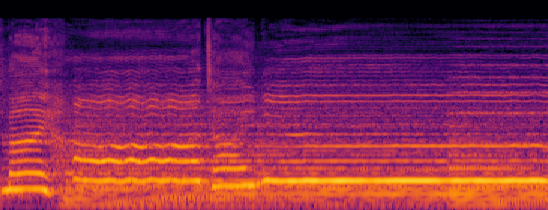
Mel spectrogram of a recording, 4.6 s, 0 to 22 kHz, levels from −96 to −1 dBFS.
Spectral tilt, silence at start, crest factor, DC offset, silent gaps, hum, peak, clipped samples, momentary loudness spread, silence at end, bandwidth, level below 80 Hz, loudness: -5.5 dB/octave; 0 s; 10 dB; under 0.1%; none; none; -8 dBFS; under 0.1%; 4 LU; 0 s; 13 kHz; -44 dBFS; -19 LUFS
